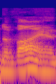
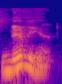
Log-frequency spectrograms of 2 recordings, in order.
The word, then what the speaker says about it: Niviane: Europeans are telling us you guys are pronouncing it incorrect it's niveen and we're like oh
